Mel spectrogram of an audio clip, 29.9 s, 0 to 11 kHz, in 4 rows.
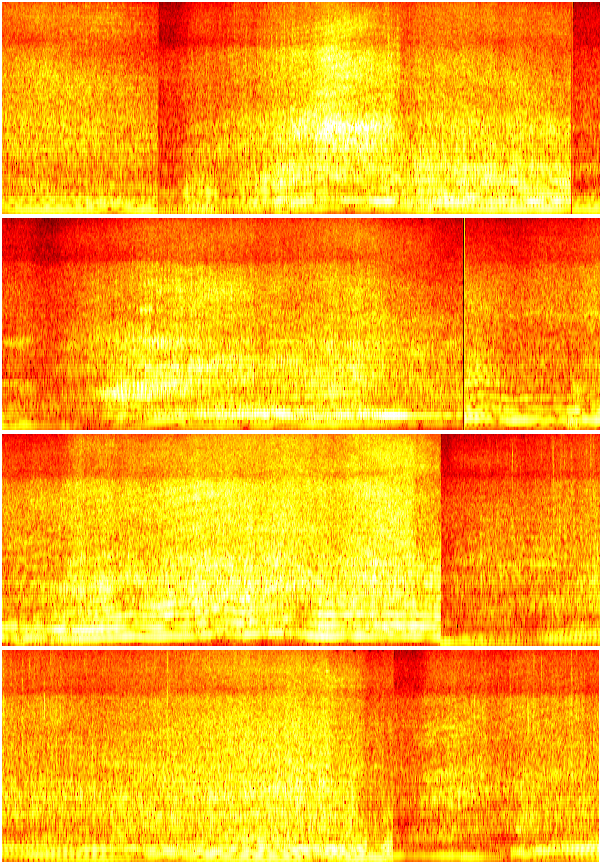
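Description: Engines of classic rally cars, among them a BMW 02-series saloon and a classic Mini, accelerating one after another through a hairpin bend, each rising and falling in pitch through the gears. The sound changes suddenly every few seconds as one car's pass gives way to the next.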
